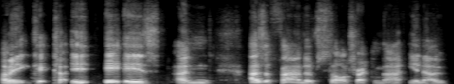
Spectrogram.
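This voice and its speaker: A man's voice: medium pitch, moderate pace, bright, forceful tone. A man co-hosting a casual chat, speaking in a hesitant, rambling way. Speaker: co-host.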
